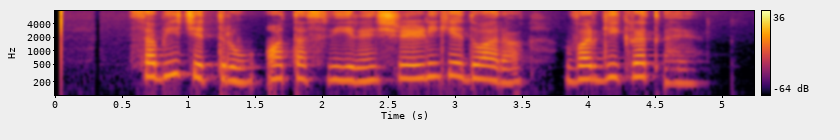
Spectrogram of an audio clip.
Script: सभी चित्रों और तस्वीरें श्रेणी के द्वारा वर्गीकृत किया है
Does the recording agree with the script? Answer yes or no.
no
